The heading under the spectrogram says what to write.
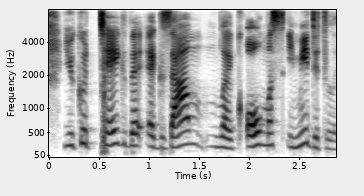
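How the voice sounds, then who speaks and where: At a moderate pace, a woman speaks with high pitch and ordinary pitch variation in a dry, close sound with no echo. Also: very clean recording, silent background. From Kazakhstan. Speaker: vlogger and truck driver. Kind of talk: personal story monologue. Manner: hesitant, many fillers.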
